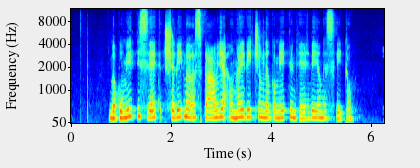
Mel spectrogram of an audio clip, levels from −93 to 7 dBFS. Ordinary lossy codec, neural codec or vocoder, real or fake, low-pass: none; codec, 24 kHz, 0.9 kbps, WavTokenizer, medium music audio release; fake; none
